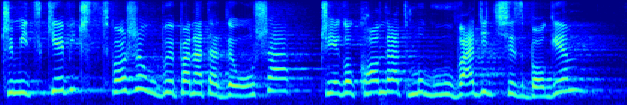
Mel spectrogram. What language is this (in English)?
Polish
